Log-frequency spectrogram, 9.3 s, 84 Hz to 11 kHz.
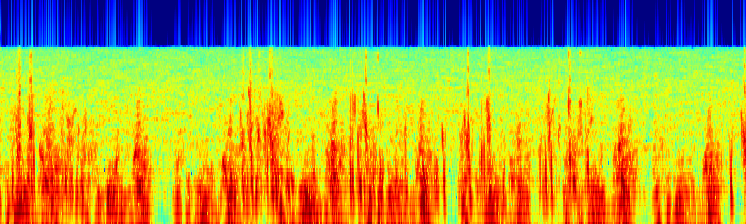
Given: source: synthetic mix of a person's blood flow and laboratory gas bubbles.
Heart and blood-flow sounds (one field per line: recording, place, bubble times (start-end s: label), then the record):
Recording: Doppler ultrasound of blood flow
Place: precordium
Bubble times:
0.12-0.47 s: bubbles
0.58-1.09 s: bubbles
2.98-3.65 s: bubbles
4.35-5.00 s: bubbles
5.03-5.11 s: bubbles
5.40-5.61 s: bubbles
5.71-5.93 s: bubbles
5.97-6.21 s: bubbles
6.28-6.33 s: bubbles
6.71-7.44 s: bubbles
9.10-9.19 s: bubbles
9.25-9.34 s: bubbles
From the record:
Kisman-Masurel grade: 332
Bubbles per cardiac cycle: rolling drumbeat, 9 or more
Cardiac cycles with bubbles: 50 to 99%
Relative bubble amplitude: moderate (0.250 to 0.450)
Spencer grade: 3 (all of the cardiac periods contain showers or single bubble signals, but not dominating or overriding the cardiac motion signals)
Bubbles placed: only in the low amplitude regions of the cardiac cycle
